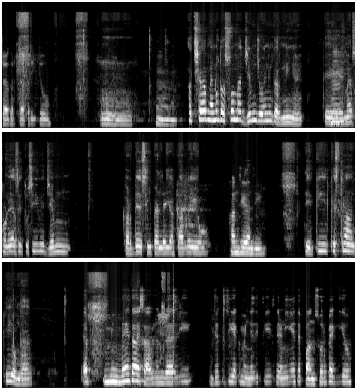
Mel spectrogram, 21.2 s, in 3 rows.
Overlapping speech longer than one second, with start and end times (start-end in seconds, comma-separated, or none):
none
